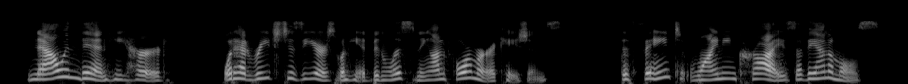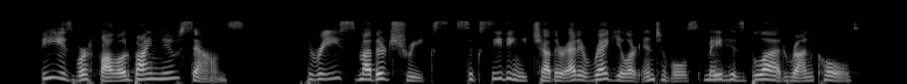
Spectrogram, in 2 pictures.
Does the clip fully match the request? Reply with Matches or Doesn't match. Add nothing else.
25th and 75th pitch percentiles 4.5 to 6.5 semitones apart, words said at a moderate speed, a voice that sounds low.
Doesn't match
